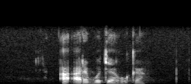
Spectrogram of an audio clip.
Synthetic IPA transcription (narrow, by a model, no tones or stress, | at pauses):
aʔa̰ɾɪbʊt͡ʃʼaɣʊkʼa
